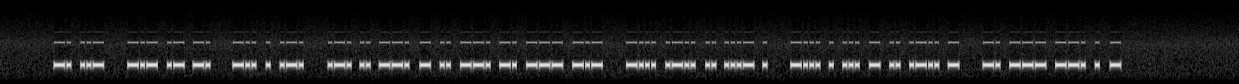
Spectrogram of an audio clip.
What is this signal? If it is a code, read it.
Morse code, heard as a keyed tone, hand-sent with a paddle, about 39 wpm, 910 Hz. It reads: NU KAN DER RIGTIGNOK BLIVE BESTILT NOGET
